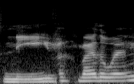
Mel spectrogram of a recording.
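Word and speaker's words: Niamh: is knee is pronounced neve by the way name h on the stream yet either hold on yeah it's it's gaelic phonetics just think n-e-e-v neve spelled n-i-a-m-h love it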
